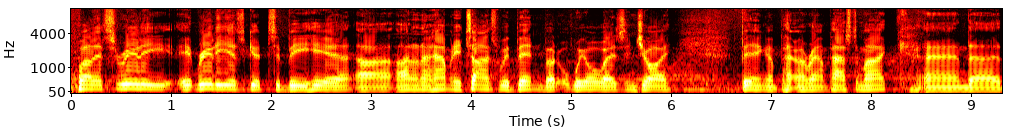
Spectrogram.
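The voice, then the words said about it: English-sounding accent. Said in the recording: “How many of you can still hear the accent thing going on? ... we just got back from England a few weeks ago, so I had my accent refurbishment surgery”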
